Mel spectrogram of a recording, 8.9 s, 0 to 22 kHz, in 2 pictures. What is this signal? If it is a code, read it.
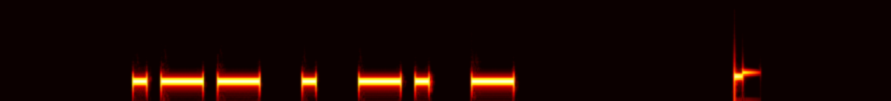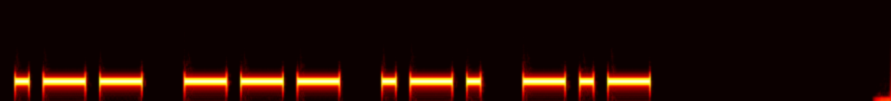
Morse code, heard as a keyed tone, about 17 wpm, 700 Hz. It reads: WENT WORK
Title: Sentences from Top 200 Words - New Word Drill - 17wpm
